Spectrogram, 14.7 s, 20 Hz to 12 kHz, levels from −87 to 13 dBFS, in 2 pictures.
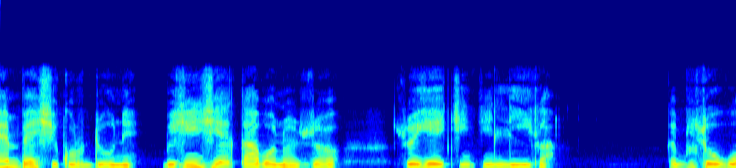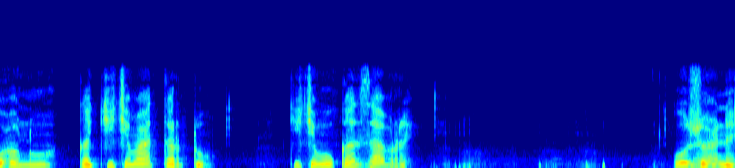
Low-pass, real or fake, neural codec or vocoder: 7.2 kHz; real; none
